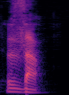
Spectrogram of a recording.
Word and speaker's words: vingt: Yes, and this is an important thing to know, because when you will count from 21 to 29, you will have to pronounce that T. – Right, but when you just say 20, you don't. You just say vingt.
